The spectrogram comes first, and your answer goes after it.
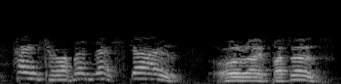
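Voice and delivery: failed high, slow cartoon kid voice. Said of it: "You tell I can't do the voice".

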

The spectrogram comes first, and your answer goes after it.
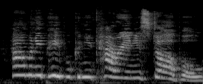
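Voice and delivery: loud yell. Elliot yells to Virgo as the train speeds through a station: yelling. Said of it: "He yelled".

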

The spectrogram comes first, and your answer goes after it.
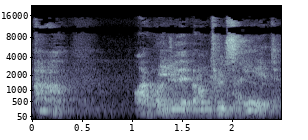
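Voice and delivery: ordinary delivery

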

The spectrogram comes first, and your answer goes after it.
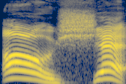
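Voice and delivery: shouting. Reacting suddenly to something while playing: shouting. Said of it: "Sorry for shouting".

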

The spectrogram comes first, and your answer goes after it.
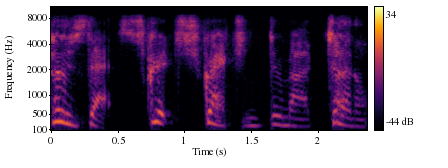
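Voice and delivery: quick, fast growling coyote voice. The coyote hears someone coming through his tunnel, growled. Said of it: "growled the coyote".

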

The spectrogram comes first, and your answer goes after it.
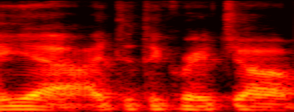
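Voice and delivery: ordinary talk, nothing marked

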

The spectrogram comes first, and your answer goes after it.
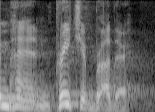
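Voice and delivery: big, loud fisherman-voice call. Preaching, imagining the apostle Peter answering aloud: Peter's big booming fisherman voice. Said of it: "in his big booming fisherman voice".

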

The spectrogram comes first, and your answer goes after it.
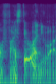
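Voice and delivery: bad put-on little alien sage voice. Greeting someone in chat with a quick terrible Yoda impression. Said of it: "That's terrible. I won't do that again".

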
